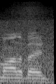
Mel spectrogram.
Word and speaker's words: Marylebone: then corrupted into Marylebone so it's still retinas Marylou bone but as one word but pronounced Marylebone see this danubius hotel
